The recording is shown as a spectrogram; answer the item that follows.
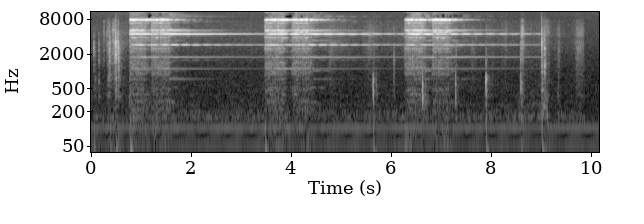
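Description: Wall-mounted telephone bell ringing three times, about every three seconds, each ring fading away before the next, with a few light knocks in the pauses.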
